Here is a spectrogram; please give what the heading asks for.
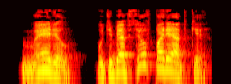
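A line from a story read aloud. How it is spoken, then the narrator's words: Almost shouting. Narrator (Russian): Я почти кричал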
